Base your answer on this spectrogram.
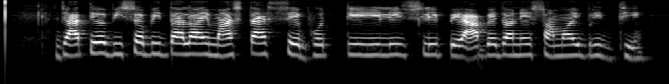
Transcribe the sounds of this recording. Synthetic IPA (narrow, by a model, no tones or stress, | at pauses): d͡ʑat̪iobiʃːobid̪ːalɔemasʈaɾsebʱoʈ̪ːiɾilid͡ʑslipeabed̪oneɾʃɔmɔebɾid̪ʱːi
